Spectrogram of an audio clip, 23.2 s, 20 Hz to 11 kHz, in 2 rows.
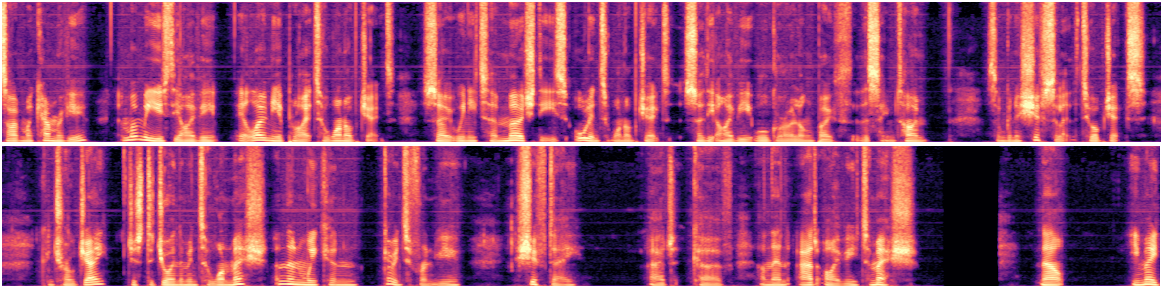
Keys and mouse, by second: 1.0 middle click, 1.4 shift+middle click, 1.6 shift+middle click, 11.0 shift+click, 12.7 ctrl+j, 16.0 KP_1, 17.4 shift+a.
